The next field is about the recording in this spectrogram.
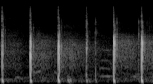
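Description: A preacher in the middle of a sermon claps for themselves six times in a steady, fairly quick rhythm, each clap sharp and crisp with faint background murmur between them.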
